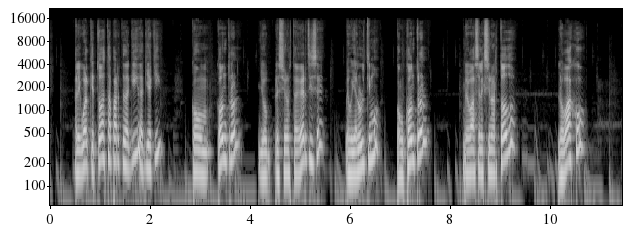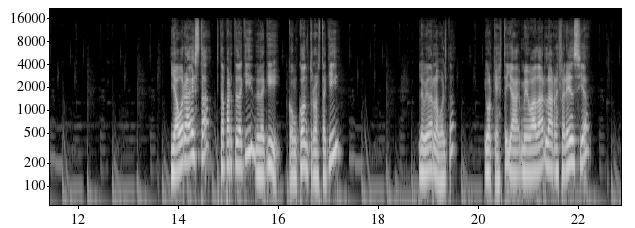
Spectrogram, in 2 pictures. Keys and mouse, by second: 1.2 right click, 2.2 ctrl+shift+right click, 4.1 right click, 7.5 ctrl+right click, 9.5 click, 10.4-11.8 drag, 12.5-13.9 middle drag, 15.6 right click, 16.7 ctrl+right click, 17.7-20.2 drag, 20.2 right click, 21.3-22.8 shift+right drag.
